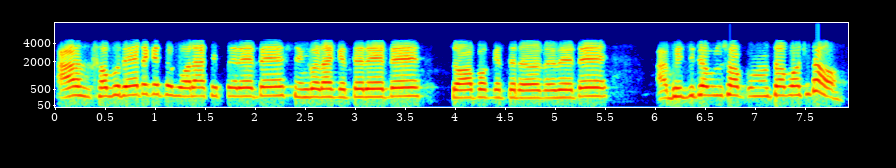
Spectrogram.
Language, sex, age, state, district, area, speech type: Odia, female, 60+, Odisha, Angul, rural, conversation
